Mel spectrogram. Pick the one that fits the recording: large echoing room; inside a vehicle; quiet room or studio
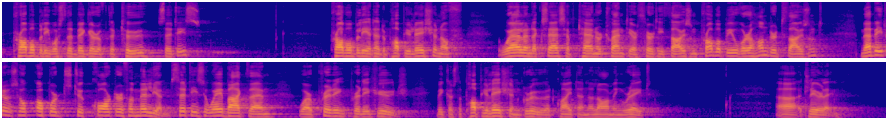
large echoing room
